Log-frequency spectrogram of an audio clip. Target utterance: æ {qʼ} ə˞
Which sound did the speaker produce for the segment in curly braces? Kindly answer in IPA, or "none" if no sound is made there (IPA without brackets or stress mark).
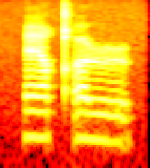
qʼ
